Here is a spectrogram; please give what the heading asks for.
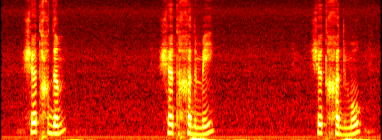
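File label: what do you do, Algerian Arabic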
